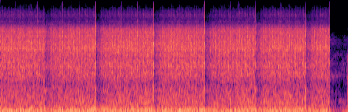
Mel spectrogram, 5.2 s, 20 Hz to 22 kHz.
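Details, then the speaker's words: 1971 Corvette first started after sitting 38 years: rough idle with a sharp pop about every three-quarters second coughing back through the carburetor, seemingly one cylinder; suspected stuck lifter or oversized fuel pump running lean, unconfirmed. "we do have it running but we do have a uh like a backfire or misfire or pressure coming back through the carburetor"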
